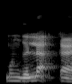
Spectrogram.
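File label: "menggelegakkan", Malay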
